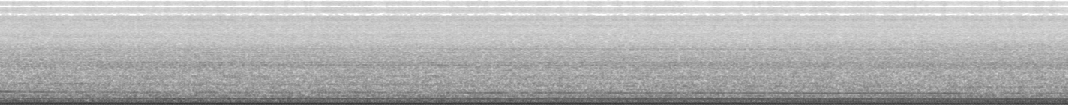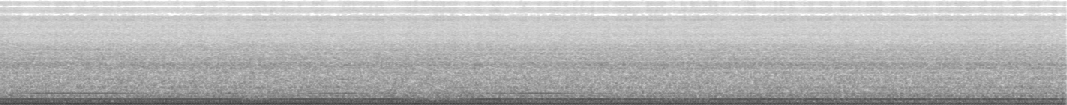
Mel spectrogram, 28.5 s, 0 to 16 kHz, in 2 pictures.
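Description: Supercharged four-cylinder engine of a 2004 Mercedes-Benz C230 Kompressor idling steadily after a cold start, heard at the exhaust tailpipe. The idle grows slowly a little quieter over the second half.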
